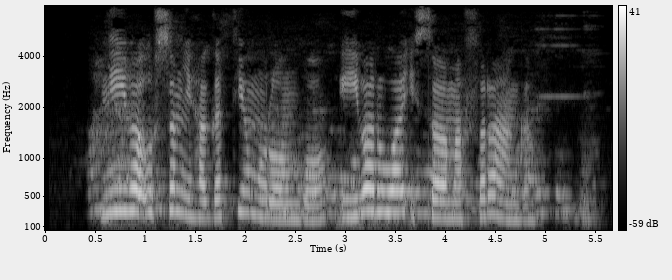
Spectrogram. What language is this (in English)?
Kinyarwanda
